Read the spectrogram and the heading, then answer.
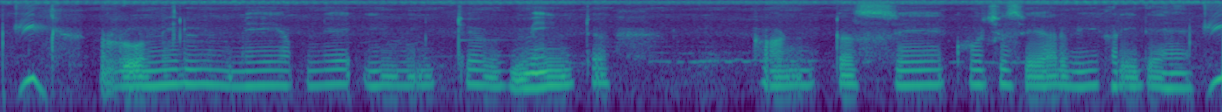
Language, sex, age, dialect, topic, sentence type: Hindi, male, 18-24, Kanauji Braj Bhasha, banking, statement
